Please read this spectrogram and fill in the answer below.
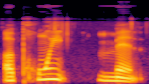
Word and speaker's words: appointment: Appointment. And that's why when I connect it to a vowel, you won't hear the T at all.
